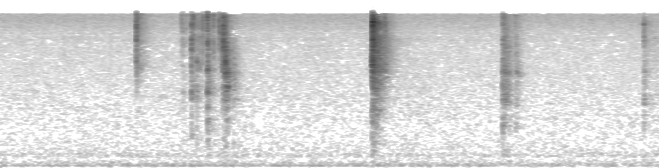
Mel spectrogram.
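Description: A sticker's backing peels off with a light crackle.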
